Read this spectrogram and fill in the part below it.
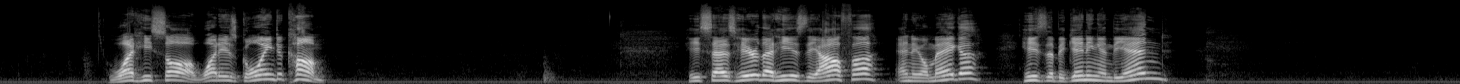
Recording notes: Message preached at Word of Hope on December 17, 2023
